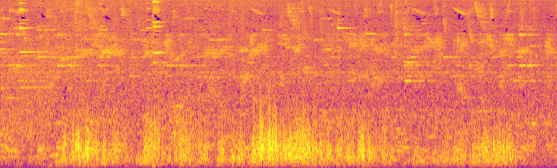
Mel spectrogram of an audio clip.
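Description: Wind chimes tinkling in a breeze, with short scattered high notes, over a louder rushing noise that swells and fades three times.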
